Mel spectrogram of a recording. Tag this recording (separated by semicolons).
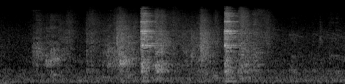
insert; machine; money; vending; vending-machine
